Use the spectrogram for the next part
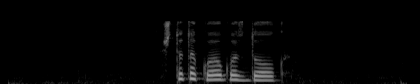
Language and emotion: Russian, neutral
